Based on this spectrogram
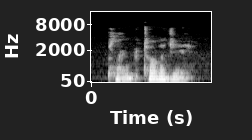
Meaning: The study of plankton
- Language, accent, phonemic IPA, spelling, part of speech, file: English, Southern England, /plæŋkˈtɒləd͡ʒi/, planktology, noun, LL-Q1860 (eng)-planktology.wav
